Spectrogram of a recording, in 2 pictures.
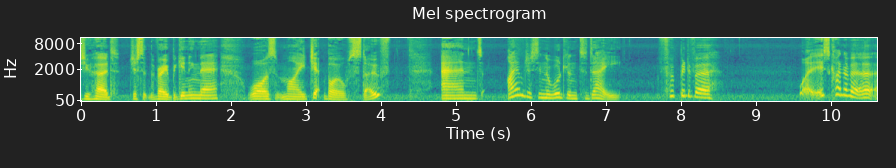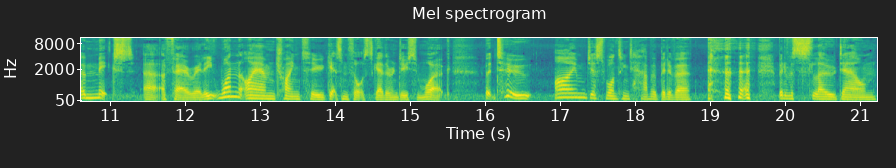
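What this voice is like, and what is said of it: Voice with a sore throat. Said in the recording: “you can probably tell that I've got a bit of a sore throat today”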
